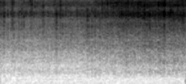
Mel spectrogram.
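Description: Spiced boiled potato and carrot kachori filling with tomato and chopped coriander sizzles and fries in a pan as it is stirred, a steady close hiss that swells slightly toward the end.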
